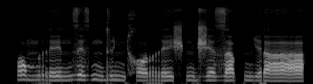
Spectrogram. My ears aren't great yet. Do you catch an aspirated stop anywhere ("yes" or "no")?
no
